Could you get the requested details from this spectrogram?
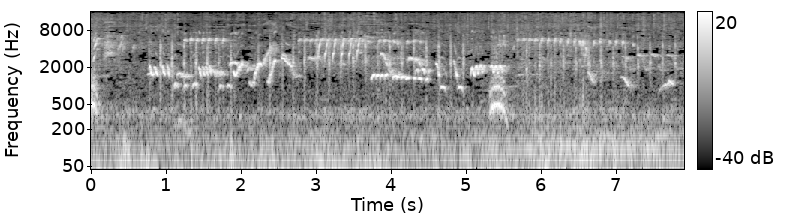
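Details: White-rumped shama entered in an online bird singing contest: a rich, varied medley of sharp whistled phrases, rapid high trills and falling slurs, with one low descending note near the end, over a steady background hiss.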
